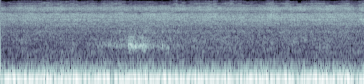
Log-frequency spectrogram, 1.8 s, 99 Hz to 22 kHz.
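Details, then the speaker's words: Ford ZH Fairlane 302 V8 after complete rebuild, cold start, only about half an hour of running so far, before Holley Sniper fitment and tailpipes off: deep, steady rumble with even lope, no ticking or knocking; normal idle. "I'm bloody impressed with this thing. Oh, it's got a nice rumble to it."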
